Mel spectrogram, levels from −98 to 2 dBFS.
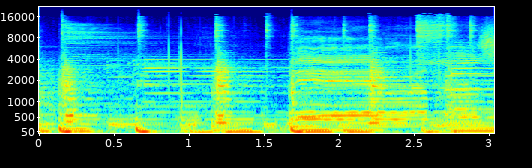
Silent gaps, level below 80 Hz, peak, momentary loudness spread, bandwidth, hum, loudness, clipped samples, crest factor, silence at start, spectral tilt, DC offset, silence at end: none; -28 dBFS; -8 dBFS; 6 LU; 17.5 kHz; none; -24 LUFS; under 0.1%; 16 dB; 0 s; -5 dB/octave; under 0.1%; 0 s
